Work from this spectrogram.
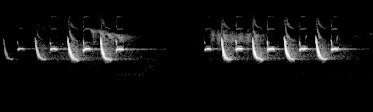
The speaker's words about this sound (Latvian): O, nu, bērni, kas tur dziedāja? Kas tas bija par, par putniņu? Uz šo jautājumu es jums pateikšu atbildi priekšā. Tā bija zīlītē.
